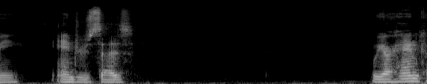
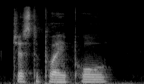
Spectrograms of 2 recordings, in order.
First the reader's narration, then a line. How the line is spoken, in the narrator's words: Darren replies in a monotone voice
